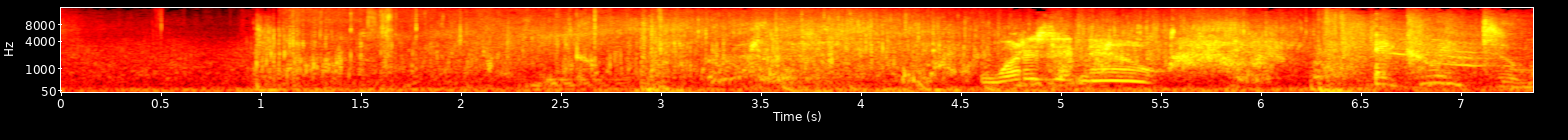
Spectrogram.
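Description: Game creatures skitter and clatter in quick bursts.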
